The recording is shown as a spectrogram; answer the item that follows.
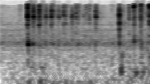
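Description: Computer keyboard keys pressed in a quick cluster for a Shift Command C shortcut, with several close, crisp clicks and a second tap later, heard alone in a quiet room.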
